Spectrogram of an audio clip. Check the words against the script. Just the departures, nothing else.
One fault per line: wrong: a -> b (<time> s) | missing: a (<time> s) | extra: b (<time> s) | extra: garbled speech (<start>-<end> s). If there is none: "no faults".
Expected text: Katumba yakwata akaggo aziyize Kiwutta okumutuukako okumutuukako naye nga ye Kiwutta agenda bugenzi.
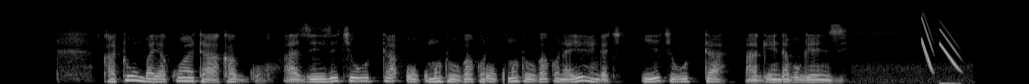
no faults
